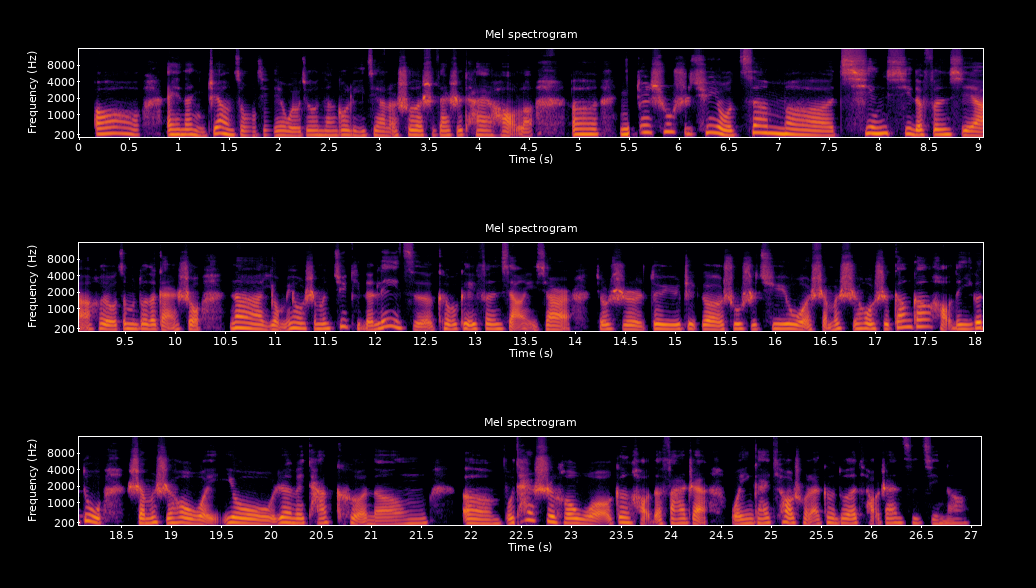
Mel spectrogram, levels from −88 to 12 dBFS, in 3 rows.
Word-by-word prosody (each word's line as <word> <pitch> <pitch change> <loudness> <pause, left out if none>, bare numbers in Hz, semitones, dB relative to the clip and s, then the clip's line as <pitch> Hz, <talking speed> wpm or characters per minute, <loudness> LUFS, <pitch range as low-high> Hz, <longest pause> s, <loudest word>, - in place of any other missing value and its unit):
哦， 230 -3 0 0.3
诶， 200 +1 +3
那 200 0 +2
你 175 -6 -3
这 235 - 0
样 230 -5 +3
总 170 -4 -7
结 185 -1 -6
我 160 -3 -1
就 180 +2 -2
能 175 0 -4
够 185 0 -1
理 170 -1 -6
解 175 -2 -4
了， 160 +2 -5
说 190 +1 +1
得 180 - +3
实 180 - +3
在 180 0 -2
是 185 0 0
太 185 -1 -3
好 180 - -1
了。 - - -4 0.4
呃， 215 0 +3 0.2
你 210 - +3
对 290 +1 -4
舒 315 +2 0
适 245 -7 -6
区 270 +6 -4
有 225 -9 +5
这 275 +7 0
么 195 -8 +3
清 245 0 +3
晰 230 -2 -2
的 185 -1 +4
分 200 +2 +1
析 180 -4 0
啊， 155 - +2
会 190 +1 -2
有 165 -2 +3
这 195 - -2
么 190 - 0
多 190 0 0
的 180 - +2
感 - - -1
受， - - +1 0.3
那 210 -4 +4
有 165 0 -2
没 - - -4
有 215 -1 +2
什 190 -1 -1
么 195 +1 +1
具 275 +7 -4
体 250 - -10
的 155 - -1
例 250 +5 0
子， 145 -11 -4
可 190 - -1
不 180 - -1
可 195 - +1
以 185 - +3
分 190 -1 -1
享 - - -1
一 - - -10
下 165 - -1
儿？ 160 - +2 0.2
就 175 - -1
是 170 -4 +1
对 185 -1 +4
于 175 +1 +2
这 190 0 -2
个 165 -3 +1
舒 190 +2 0
适 175 -1 -3
区， 190 +1 -1
我 185 -4 +3
什 - - -2
么 190 - -1
时 195 - 0
候 195 -1 +2
是 185 -1 +1
刚 250 +6 0
刚 280 0 +1
好 - - -3
的 180 - -1
一 180 0 0
个 225 +3 +5
度， 215 -6 +2 0.2
什 180 - +3
么 195 +4 +1
时 190 -2 +2
候 195 -2 +3
我 155 -2 +1
又 180 -7 +3
认 200 -1 +3
为 180 0 +1
它 185 0 -2
可 - - -1
能， 150 +6 -5 0.3
呃， 160 -2 0
不 180 - +1
太 300 +9 0
适 230 - +4
合 185 -3 +2
我 155 -5 +1
更 205 -2 +1
好 - - -3
的 - - -3
发 180 0 -2
展， - - +2 0.2
我 150 - 0
应 175 - -2
该 180 +1 -2
跳 215 0 +1
出 - - -4
来 - - -1
更 185 +1 -3
多 180 -1 -1
地 175 - +1
挑 - - -7
战 185 +1 -2
自 180 -2 -11
己 160 -5 -12
呢？ 175 +1 -11
185 Hz, 275 characters per minute, -23 LUFS, 175-210 Hz, 0.4 s, 有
